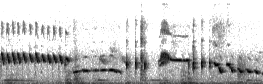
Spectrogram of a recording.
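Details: Lure sound of a female white-rumped shama, said to bring other females into breeding condition: a fast stuttering trill, long flat whistles, and descending run of warbled notes, a low whistle beneath.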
